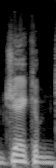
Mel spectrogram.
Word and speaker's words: Jakub: And for whatever reason, they decided when he was born to spell his name J-A-K-U-B instead of J-A-K-O-B. But it's still pronounced Jacob, right?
